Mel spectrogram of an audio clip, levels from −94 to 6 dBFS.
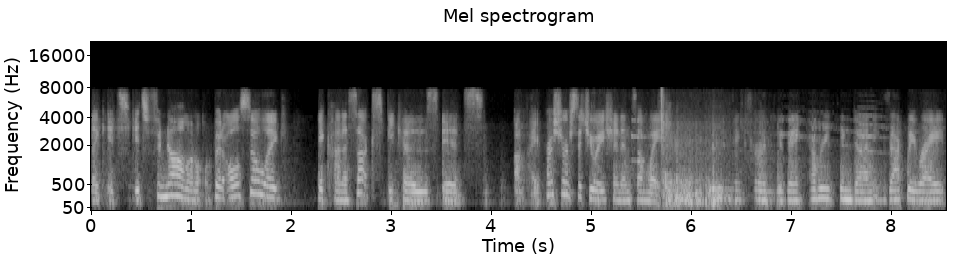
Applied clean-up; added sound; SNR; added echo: neural mask model RNNoise.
